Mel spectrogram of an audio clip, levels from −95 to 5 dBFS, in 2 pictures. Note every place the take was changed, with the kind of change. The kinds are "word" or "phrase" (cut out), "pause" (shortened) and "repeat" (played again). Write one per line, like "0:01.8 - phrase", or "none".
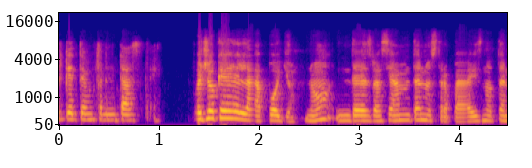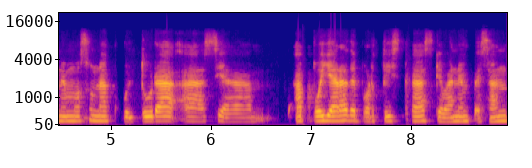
0:01.6 - word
